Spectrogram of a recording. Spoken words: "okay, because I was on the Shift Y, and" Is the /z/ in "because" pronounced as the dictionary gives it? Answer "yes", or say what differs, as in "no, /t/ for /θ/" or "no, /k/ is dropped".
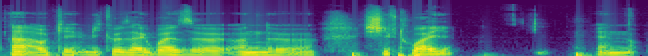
yes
